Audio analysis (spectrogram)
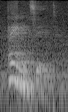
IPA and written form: ˈpeɪntɪd (painted)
